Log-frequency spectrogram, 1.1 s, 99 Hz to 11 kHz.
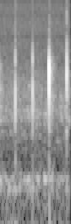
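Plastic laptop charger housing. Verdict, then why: Solid. Knuckle knocks on the housing of a compact 65W FINSIX Dart laptop charger, four short, dry taps with a bright, tight click and almost no ring. The charger sounds solid, like a heavy-duty unit.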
